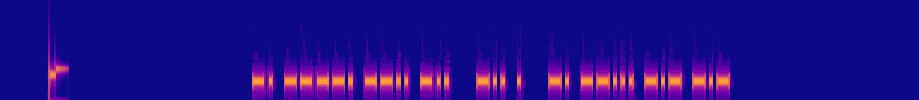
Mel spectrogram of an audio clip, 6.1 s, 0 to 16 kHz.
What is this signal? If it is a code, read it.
Morse code, heard as a keyed tone, about 41 wpm, 700 Hz. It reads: N9ZD DE N7KK
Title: USA Callsign DE Callsign - 4 Characters - 45wpm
